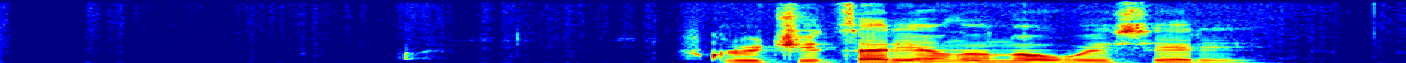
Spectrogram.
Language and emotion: Russian, neutral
